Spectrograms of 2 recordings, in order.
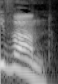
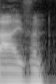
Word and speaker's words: Ivan: if you prefer um it's only because I have a friend called Evan that I pronounce it that way I'm sure it's supposed to be pronounced Ivan like Ivan the Terrible oh that's not the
